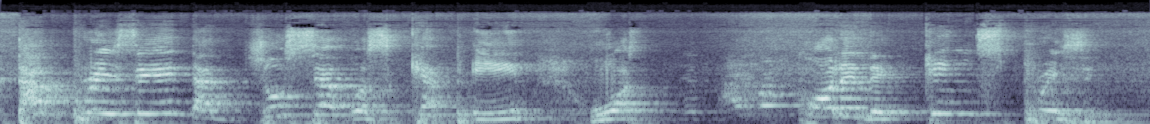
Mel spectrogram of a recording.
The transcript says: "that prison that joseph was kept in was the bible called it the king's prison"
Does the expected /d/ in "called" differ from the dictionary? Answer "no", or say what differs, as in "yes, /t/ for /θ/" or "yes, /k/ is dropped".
yes, /d/ is dropped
